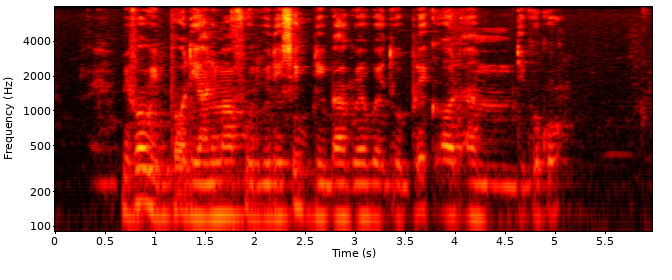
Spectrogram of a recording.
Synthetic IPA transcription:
bifɔwibɔ̰dianimalfudwideʃẽk̚blibaɡwɛwɛtubɹekɔlamdikoko

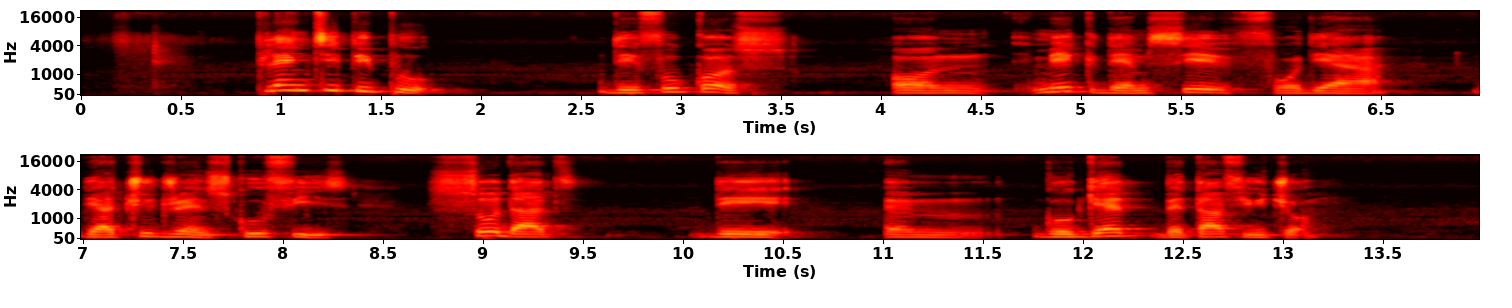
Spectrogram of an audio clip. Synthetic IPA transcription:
plɛ̃ntipipo | defokɔs | ɔ̃nmekdɛ̃msevfɔd | dɛat͡ʃidɹɛ̃nskulfis | sodat | de | mɡoɡɛt̚bɛtafjut͡ʃɔ̰

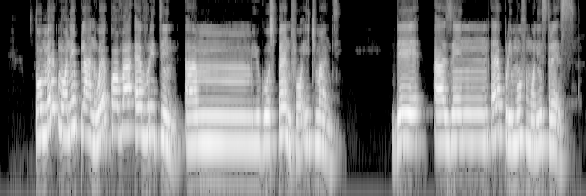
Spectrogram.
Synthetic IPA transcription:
tomek̚mɔniplãnwekɔvaʔɛvɾitĩŋan | juɡospɛ̃ndfɔʔit͡ʃmãnt | de | azinɛpɾimuvmɔnistɾɛs

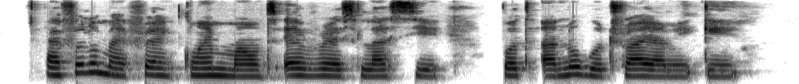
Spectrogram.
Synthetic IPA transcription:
aɪfɔlomaɪfɹɛ̃nd̚klãɪ̃mːãʊ̃ntɛvɹɛslastji | b̥ɔtʰanoɡotʰɹaɪãmeɡẽn

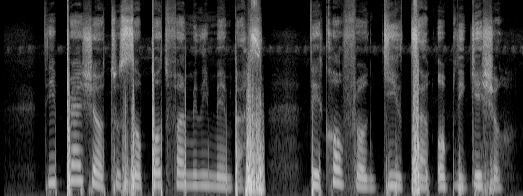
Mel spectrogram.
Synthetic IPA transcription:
dipʰɹɛʃɔtʰusɔpɔtfamilimɛ̃mbas | d̥ekʰɔ̃ɱfɹɔ̃mɡiltãnɔbliɡeʃɔ̃n

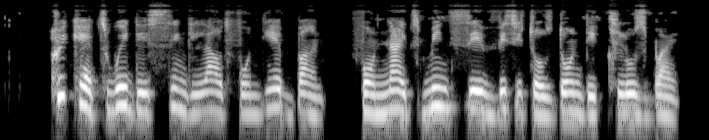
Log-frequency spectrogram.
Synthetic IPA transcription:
kɹikʰɛtswedesĩŋɡlaʊdfɔnibãn | fɔnaɪtmĩnsːevisitʰɔzdɔ̃ndekʰlosbaɪ

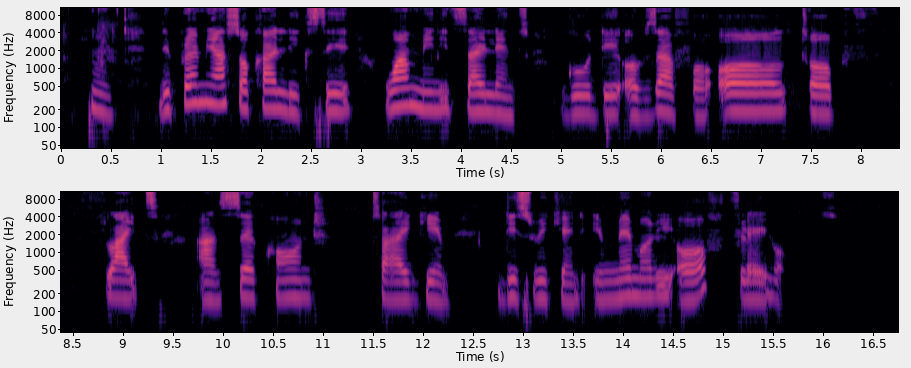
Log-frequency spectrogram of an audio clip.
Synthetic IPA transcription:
h̩ | dəpɹɛmiasɔkʰaliɡsːe | wãnminitsaɪlɛ̃nt | ɡodeʔɔbzav̥fɔʔɔltʰɔp | flaɪt | ʔãnsɛkʰɔ̃nd | tʰaɪɡẽm | diswikʰɛ̃ndĩnmɛmɔɹiʔɔv̥ | fleɔ | s

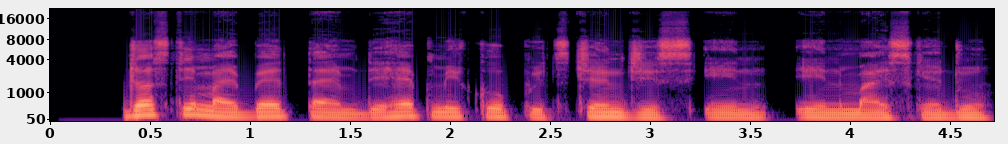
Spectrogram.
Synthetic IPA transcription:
d͡ʒɔstĩnmaɪbɛd̚tãɪ̃mdeɦɛlpmikʰopwitt͡ʃẽnd͡ʒisĩnmaɪskɛdu

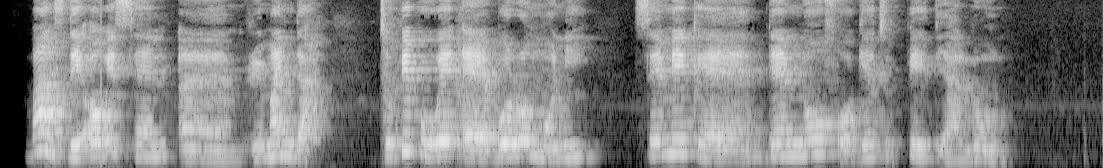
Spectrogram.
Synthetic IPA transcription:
bãnsdeʔɔlwessɛ̃n | ɹimãɪ̃nda | tupipuweʔɛbɔɹomɔ̃ni | semekɛdɛ̃mnofɔɡɛtːupedɛalõn

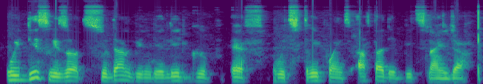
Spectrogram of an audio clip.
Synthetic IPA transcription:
widisɹizɔltːudãnbĩndəlid̚ɡɹup | ɛfwidθɹipʰɔ̃j̃ntsaftadəbitsnaɪd͡ʒə

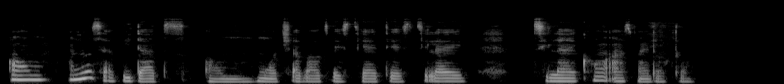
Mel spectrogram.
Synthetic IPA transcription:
ʔɔmaɪnosabidat | ɔmmɔt͡ʃa̰baʊtʰɛstiaɪtʰɛstʰḭlaɪ | tʰilaɪkʰɔ̃naskmaɪdɔk̚tʰɔ

